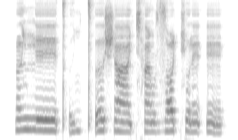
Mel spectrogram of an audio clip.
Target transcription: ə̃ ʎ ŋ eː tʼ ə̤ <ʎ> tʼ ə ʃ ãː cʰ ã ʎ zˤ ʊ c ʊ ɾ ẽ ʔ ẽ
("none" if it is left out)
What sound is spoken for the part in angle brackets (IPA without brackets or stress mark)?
ʎ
